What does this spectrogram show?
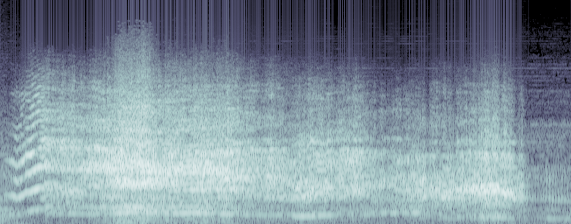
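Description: A bear's long, drawn-out cry heard far off, a hoarse wailing call that swells and wavers for about five seconds before cutting off, not snarling or aggressive but a cry of suffering and pain, with no voices around it.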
